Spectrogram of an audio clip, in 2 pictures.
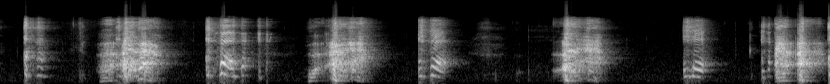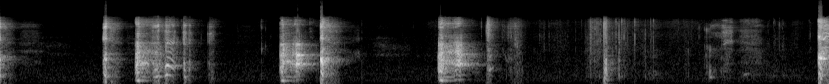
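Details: Young child copying daddy's cough: a run of short, forced, playful voluntary coughs mixed with giggly bursts.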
